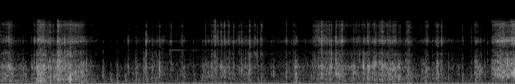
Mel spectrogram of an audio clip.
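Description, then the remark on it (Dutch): Steady crinkling and rustling of packaging as a well-packed mug is unwrapped, with scattered sharper crackles and scrapes running for about five seconds at a moderate level, no voices. “Dan moet ik hem ook echt een beetje openmaken voor die ding.”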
